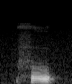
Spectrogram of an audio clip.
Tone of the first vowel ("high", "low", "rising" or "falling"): low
